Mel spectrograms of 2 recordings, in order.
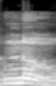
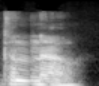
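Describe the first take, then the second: First: The word starts with a plain n sound. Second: The word starts with a k sound. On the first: The speaker calls it right. "in place of" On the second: The speaker calls it wrong. "we are saying"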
